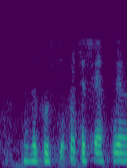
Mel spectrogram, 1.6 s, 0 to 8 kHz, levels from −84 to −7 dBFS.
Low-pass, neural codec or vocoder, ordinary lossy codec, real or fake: 7.2 kHz; codec, 44.1 kHz, 2.6 kbps, DAC; AAC, 16 kbps; fake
